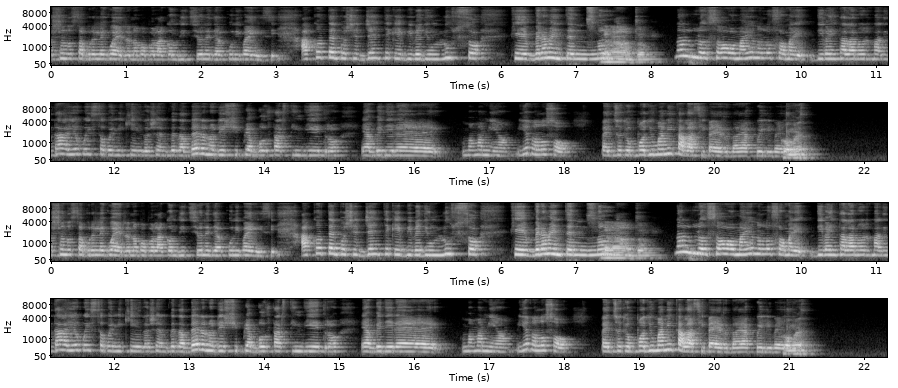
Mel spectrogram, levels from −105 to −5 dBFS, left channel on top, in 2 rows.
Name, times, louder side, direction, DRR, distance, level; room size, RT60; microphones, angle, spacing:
voice 1, 0.0-5.8 6.2-7.6 8.3-15.0 15.3-16.3 16.7-18.1 18.5-21.0, right 3 dB, 35° right, 4 dB, 0.3 m, -27 dB
voice 2, 7.3-8.0 20.9-21.2, right 1 dB, 40° left, 1 dB, 0.7 m, -25 dB
2.8 x 2.1 x 3.1 m, 0.37 s
head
